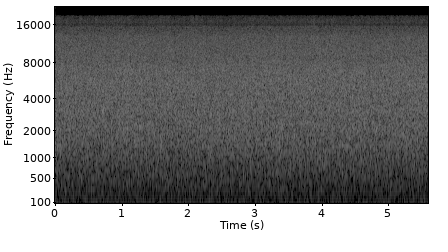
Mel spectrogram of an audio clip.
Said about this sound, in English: Open yourself up to the energy of the waterfall.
